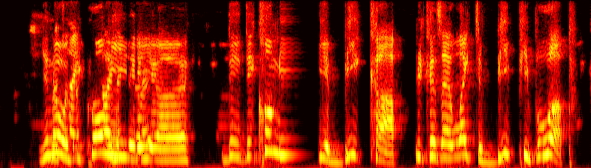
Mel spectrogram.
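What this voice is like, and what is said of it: Put-on Brooklyn cop accent. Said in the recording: “Officer Dan, with that accent? Where you're from, is TV Brooklyn?”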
